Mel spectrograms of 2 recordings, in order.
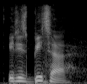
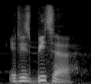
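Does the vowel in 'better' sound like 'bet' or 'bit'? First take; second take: bit; bit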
